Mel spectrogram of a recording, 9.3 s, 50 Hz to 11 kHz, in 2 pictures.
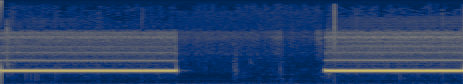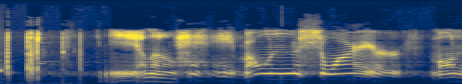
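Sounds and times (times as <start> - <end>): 
long steady telephone ringback tones: 0.0 - 1.8, 3.2 - 4.6
sharp click of phone line picking up: 0.0 - 1.8, 3.2 - 4.8
man speaking over the phone connection: 5.6 - 9.2
speech: 6.1 - 9.2.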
